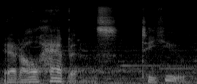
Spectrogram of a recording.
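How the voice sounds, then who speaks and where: A man's voice: lowish voice, sing-song, unhurried, gravelly, fairly bright tone. Theatrical, emphatic man over music. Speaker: video creator and host. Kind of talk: casual scripted-free game review commentary.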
